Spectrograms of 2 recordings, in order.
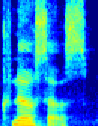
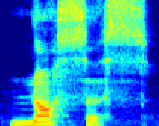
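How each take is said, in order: First: A K sound is heard before the N. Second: No K sound is heard before the N. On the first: "You'll actually hear them say the K and the N" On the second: "Often you'll hear them say Gnosis"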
